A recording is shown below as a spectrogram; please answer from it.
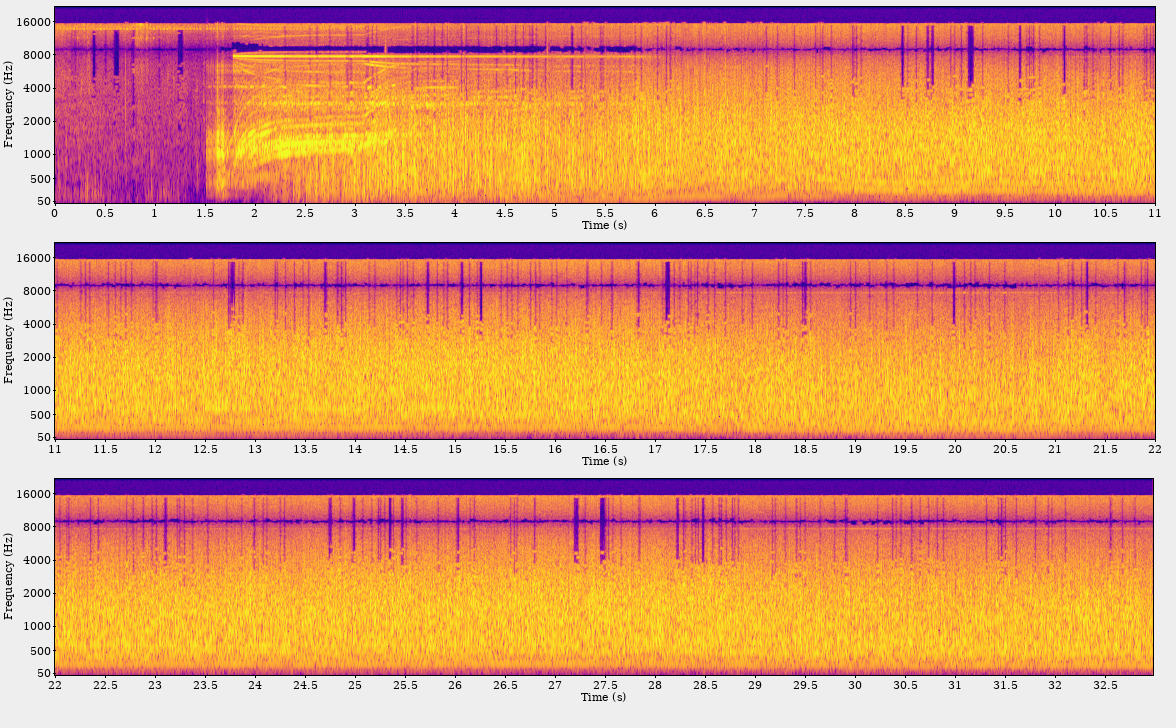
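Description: Electric RC model airplane's motor and propeller, heard from a camera just behind the propeller: quiet at first, then throttled up abruptly about two seconds in with a brief rising whine for takeoff. It then runs loud and steady in flight, a rushing wash of air with a buzzing propeller tone that steps down slightly in pitch a few times.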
